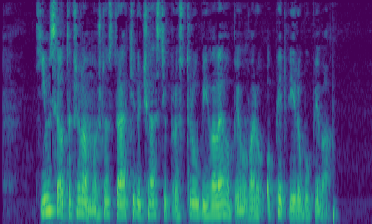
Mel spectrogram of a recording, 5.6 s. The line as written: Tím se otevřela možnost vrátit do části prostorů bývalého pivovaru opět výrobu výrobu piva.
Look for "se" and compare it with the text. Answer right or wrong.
right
